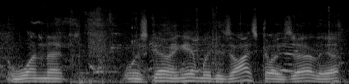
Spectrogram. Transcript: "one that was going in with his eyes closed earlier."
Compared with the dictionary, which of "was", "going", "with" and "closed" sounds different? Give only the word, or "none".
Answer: closed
